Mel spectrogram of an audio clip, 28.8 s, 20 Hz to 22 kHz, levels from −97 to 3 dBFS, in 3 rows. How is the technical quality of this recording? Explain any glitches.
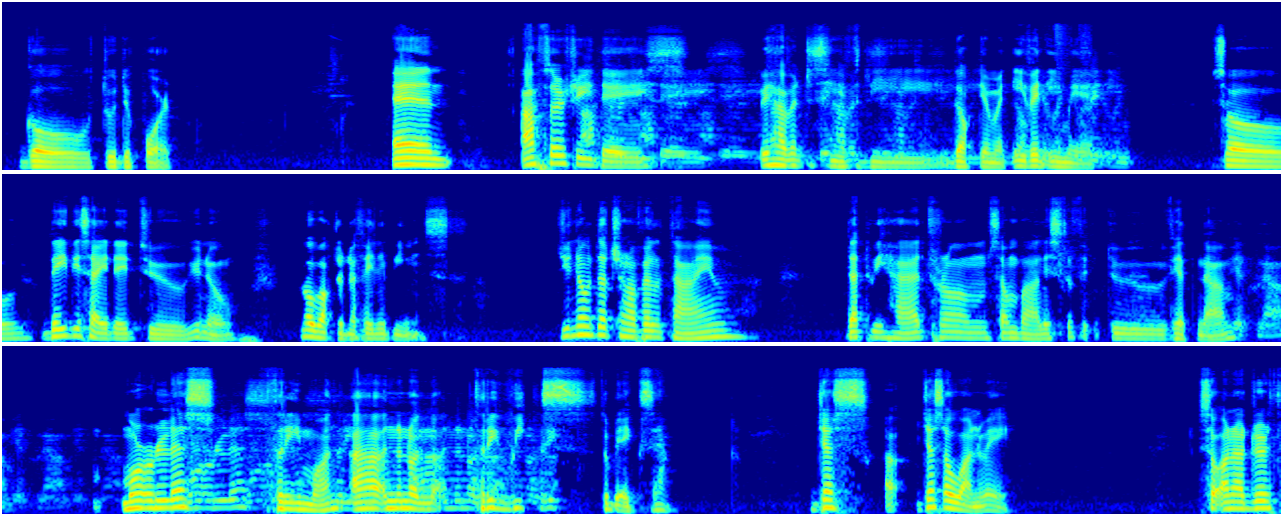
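The speech is marred twice by feedback echo between two devices, from 4.22 to 8.55 s and from 18.74 to 23.47 s. A second device in the room replays the call into a microphone whose echo canceller ignores that playback, so words return roughly every 0.4 s, thinner and ringing, peaking about 13 to 14 dB below the speech.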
